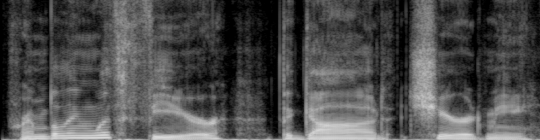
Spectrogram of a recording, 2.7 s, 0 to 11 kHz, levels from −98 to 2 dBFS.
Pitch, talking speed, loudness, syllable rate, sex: 125 Hz, 155 wpm, -16 LUFS, 3.8 syllables/s, male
